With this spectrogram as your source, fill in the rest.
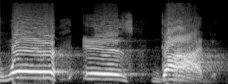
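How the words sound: It is asked loudly in a very stern tone.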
